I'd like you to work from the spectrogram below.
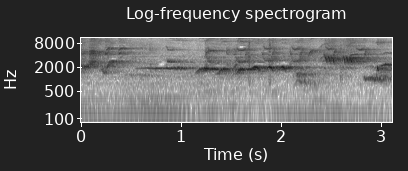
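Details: Caged captive-bred F4 White-rumped shama in Jakarta, Indonesia, with mottled breast, giving a steady sustained whistle interwoven with harsh rough-material notes, ending in higher squeaky phrases.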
